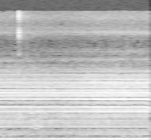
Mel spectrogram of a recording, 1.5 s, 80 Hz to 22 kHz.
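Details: Silvercrest SBM 69 fully automatic oscillometric upper-arm blood pressure monitor, cuff at the elbow, person calm during a self-test: steady low motor hum as the cuff inflates.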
